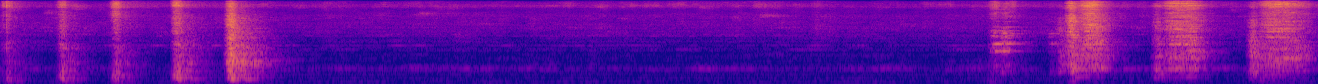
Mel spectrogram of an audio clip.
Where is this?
in a kitchen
